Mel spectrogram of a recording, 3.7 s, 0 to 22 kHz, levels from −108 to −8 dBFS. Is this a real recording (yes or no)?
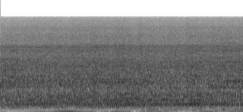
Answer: no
